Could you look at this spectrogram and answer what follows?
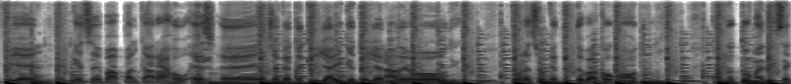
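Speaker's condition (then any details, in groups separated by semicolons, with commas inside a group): No condition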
